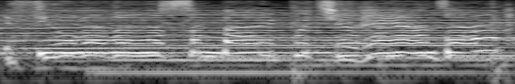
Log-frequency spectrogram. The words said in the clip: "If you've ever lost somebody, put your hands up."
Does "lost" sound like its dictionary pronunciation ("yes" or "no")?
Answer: no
